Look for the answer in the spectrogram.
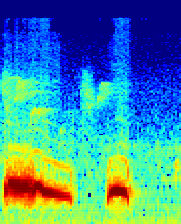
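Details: Spotted dove in the 'giọng thổ' and 'thúc' styles, for training lazy decoy birds: a long coo, slightly rolling at first then gliding down, followed by a single rounded hoot.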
